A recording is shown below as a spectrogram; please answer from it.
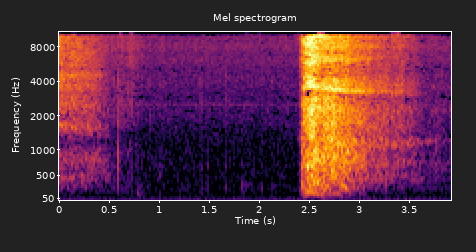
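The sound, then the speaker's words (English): A voice imitates a dying person's last breath: after near-silence, one long, breathy exhale bursts out loudly and slowly fades away. “You're going to breathe your last breath. That means this.”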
